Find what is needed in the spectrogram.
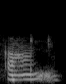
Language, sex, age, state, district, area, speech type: Kannada, female, 18-30, Karnataka, Chikkaballapur, rural, conversation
